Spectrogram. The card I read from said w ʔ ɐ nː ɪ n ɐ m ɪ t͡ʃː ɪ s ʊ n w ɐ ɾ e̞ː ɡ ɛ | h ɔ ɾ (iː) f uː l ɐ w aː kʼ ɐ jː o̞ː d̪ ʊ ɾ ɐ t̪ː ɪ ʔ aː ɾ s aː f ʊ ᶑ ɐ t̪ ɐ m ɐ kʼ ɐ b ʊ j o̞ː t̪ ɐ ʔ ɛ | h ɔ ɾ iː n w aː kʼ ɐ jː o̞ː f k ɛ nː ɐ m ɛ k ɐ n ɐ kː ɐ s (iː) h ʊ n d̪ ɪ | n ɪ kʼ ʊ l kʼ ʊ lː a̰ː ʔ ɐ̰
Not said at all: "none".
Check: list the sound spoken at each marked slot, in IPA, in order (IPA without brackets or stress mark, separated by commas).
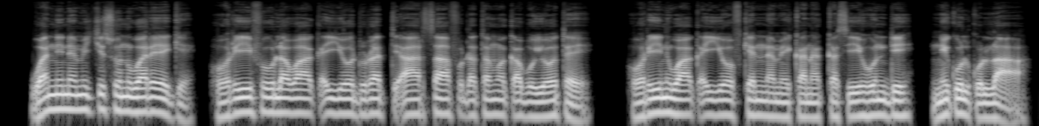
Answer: iː, iː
